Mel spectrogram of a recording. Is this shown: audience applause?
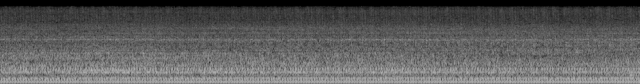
no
